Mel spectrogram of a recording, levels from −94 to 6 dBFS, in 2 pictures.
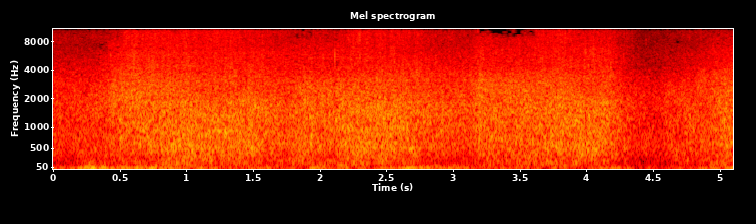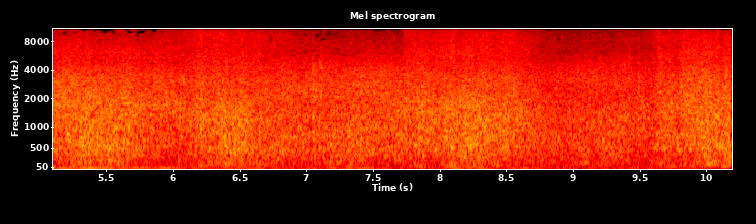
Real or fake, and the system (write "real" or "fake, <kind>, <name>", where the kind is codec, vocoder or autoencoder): real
